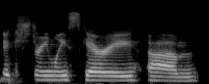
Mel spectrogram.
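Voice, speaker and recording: A woman's voice: mid-range voice, level tone, measured pace, smooth, dry recording. A woman in her thirties, an interview guest speaking earnestly in a casual conversation, with many "um"s and "like"s. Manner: earnest, frequent fillers like "um" and "like".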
